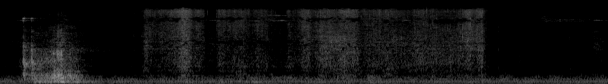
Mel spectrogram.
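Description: Kitchen handling sounds: a short scrape about a quarter second in, then a few seconds of soft crinkling from a plastic bag around a block of cheese.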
